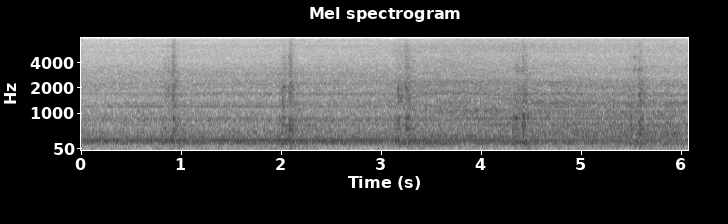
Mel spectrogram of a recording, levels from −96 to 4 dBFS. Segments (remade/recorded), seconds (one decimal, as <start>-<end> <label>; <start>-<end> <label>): 0.0-6.1 recorded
